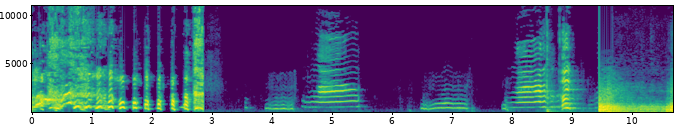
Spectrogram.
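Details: Domestic cat caught on camera in a funny compilation: a rapid string of short, pulsing cries, then several separate long, clear, tonal meows rising and falling, ending in a burst of noisy hiss-like sound.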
